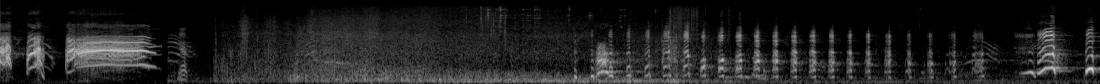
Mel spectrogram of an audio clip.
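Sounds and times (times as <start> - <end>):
snow tube sliding over snow: 2.1 - 7.9
dog barking excitedly: 6.0 - 6.2.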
